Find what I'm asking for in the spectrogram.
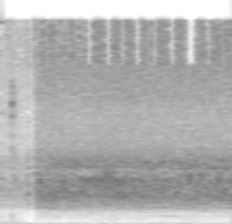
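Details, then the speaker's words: Tractor tire being re-mounted in the woods with strap and soapy water: steady loud high hiss during inflation means the bead hasn't sealed and air is leaking between tire and rim. "in hindsight I've learned when you hear that noise that particular hissing sound that's not good that means the air is coming out between the tire in the rim"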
